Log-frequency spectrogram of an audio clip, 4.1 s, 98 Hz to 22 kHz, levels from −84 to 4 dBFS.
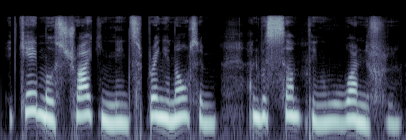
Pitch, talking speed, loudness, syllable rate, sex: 220 Hz, 175 wpm, -17 LUFS, 5.4 syllables/s, female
